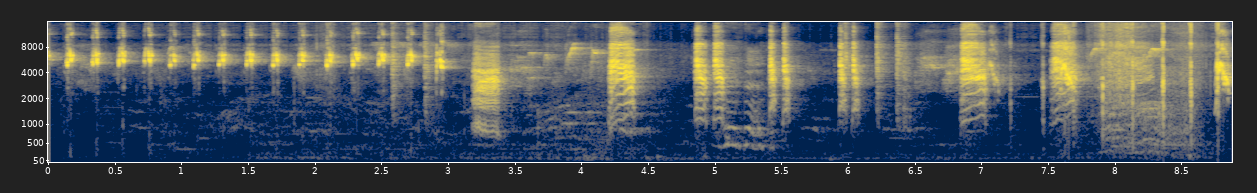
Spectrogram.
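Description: A long-tailed shrike opens with a rapid string of high, sharp chips, about five a second. It then breaks into harsh, scratchy chatters that borrow sparrow and lovebird calls.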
